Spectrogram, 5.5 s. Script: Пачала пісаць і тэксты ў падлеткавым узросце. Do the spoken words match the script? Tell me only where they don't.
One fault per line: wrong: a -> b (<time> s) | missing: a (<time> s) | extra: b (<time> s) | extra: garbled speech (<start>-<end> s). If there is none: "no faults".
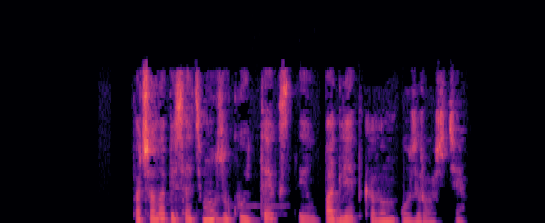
extra: музыку (2.1 s)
